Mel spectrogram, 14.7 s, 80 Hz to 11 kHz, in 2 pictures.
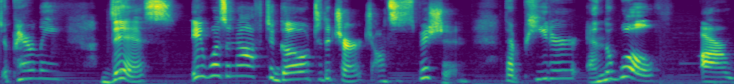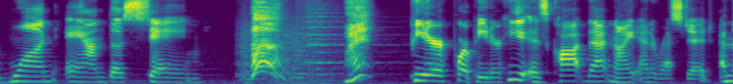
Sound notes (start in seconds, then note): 9.4 dramatic suspenseful music; 9.7 gasps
